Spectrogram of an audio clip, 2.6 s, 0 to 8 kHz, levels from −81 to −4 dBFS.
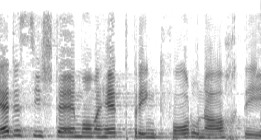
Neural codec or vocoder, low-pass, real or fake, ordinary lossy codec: none; 7.2 kHz; real; none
